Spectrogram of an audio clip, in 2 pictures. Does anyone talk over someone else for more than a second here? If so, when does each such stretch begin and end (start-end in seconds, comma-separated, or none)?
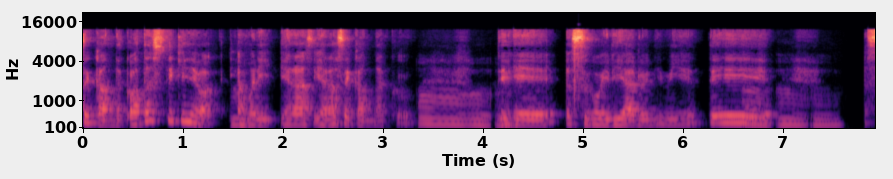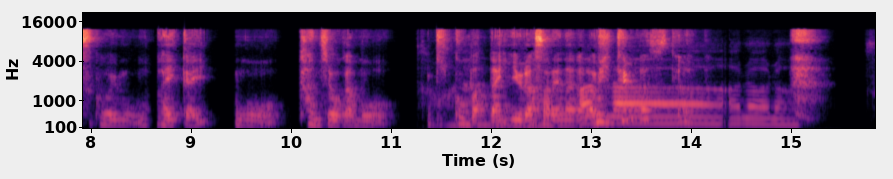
11.2-14.3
